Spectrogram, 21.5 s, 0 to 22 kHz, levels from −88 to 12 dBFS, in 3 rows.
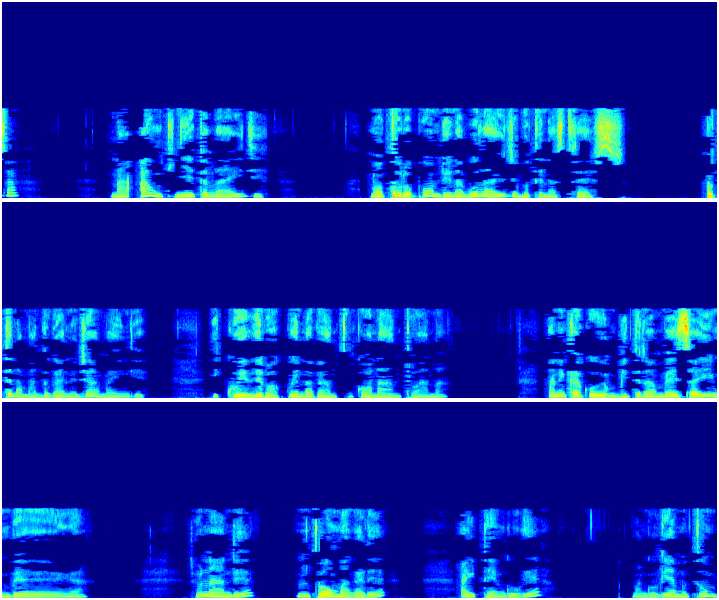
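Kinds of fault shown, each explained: WMA compression: The speech has a plainly audible ringing, washy smear, with hiss that swells and fades along with the talking, and nothing above 10.1 kHz. That's likely a low-bitrate transform codec like WMA, fitting around 32 kbps, with long blocks spreading the quantisation noise.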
